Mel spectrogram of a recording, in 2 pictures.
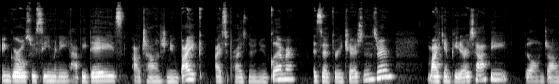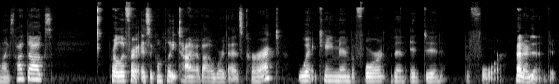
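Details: Wernicke's aphasia (fluent aphasia), imitated: a lecturer reads example sentences of the kind people with Wernicke's aphasia might produce, not a real patient.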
